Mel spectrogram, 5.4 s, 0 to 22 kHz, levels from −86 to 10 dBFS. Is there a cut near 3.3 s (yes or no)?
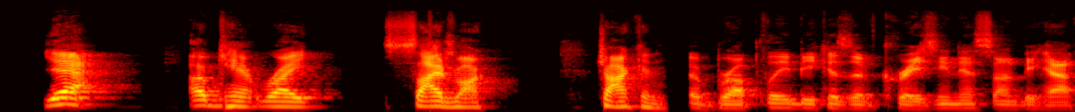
yes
